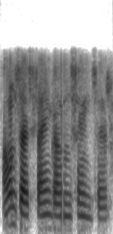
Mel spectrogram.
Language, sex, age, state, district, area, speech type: Telugu, male, 18-30, Andhra Pradesh, Chittoor, rural, conversation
